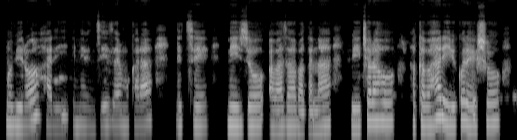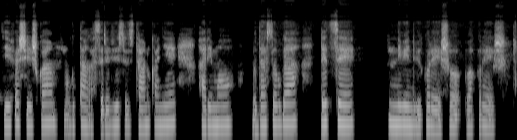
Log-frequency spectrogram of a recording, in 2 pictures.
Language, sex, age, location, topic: Kinyarwanda, female, 25-35, Huye, health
